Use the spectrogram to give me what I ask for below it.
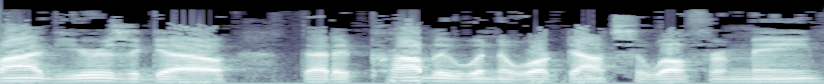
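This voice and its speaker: A male voice keeps a moderate tempo. Background noise is clearly present. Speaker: radio host. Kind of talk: casual talk show monologue. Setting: talk show. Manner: rambling, hesitant, conversational.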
